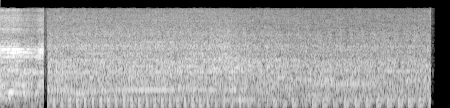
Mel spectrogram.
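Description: Street voices for a moment, then a motor vehicle engine running steadily with a low, even, pulsing note.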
